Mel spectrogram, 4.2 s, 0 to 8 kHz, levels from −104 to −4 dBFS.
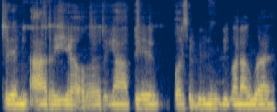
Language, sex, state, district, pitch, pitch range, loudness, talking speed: Hindi, male, Bihar, Gopalganj, 115 Hz, 115-120 Hz, -25 LUFS, 200 wpm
